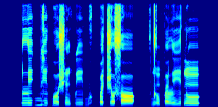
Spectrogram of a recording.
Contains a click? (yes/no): no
